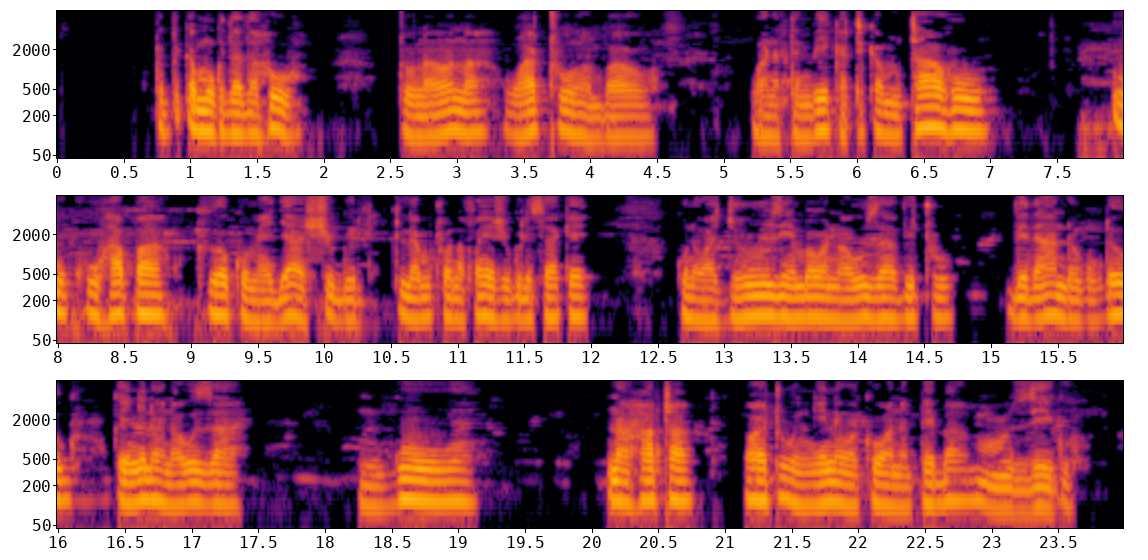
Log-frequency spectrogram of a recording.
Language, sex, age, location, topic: Swahili, male, 25-35, Nakuru, finance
